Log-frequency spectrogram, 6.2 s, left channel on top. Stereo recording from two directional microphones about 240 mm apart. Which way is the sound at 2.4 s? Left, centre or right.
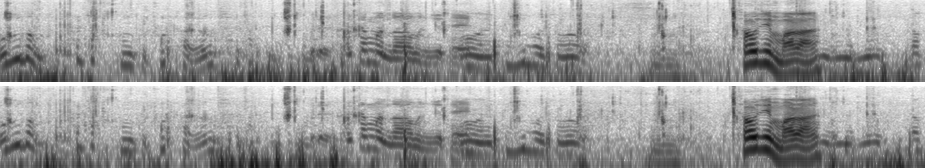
Centre.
